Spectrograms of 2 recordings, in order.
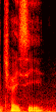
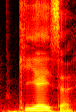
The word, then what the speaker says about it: Chiesa: Rome expected results, and that is what Dalla Chelsea. I'm gonna look up how to pronounce his name. 1 second. Chiesa is how you say his name.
